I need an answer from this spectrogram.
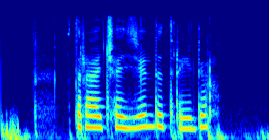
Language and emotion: Russian, neutral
